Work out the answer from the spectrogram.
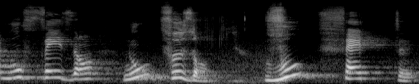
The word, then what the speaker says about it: faites: Vous faites. Je ne dis pas vous faisiez, vous faites. Ils, elles font O-N-T.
